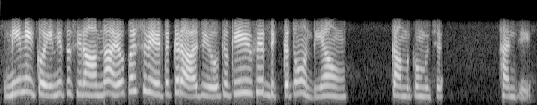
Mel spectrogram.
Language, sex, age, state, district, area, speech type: Punjabi, female, 18-30, Punjab, Gurdaspur, urban, conversation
